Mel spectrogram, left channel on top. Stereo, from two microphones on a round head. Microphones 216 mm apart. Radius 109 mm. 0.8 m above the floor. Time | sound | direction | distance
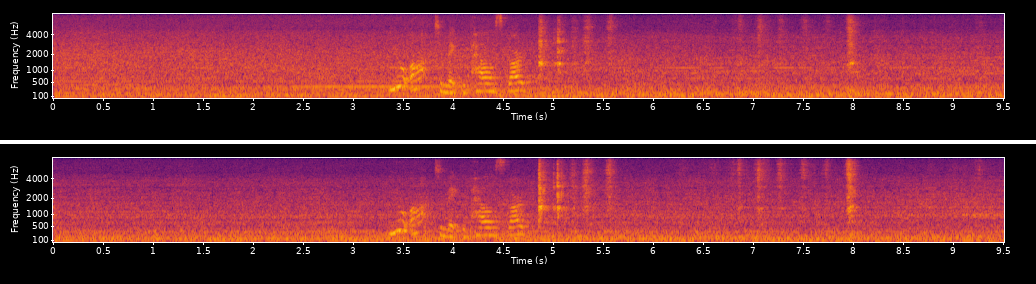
3.3 | a woman speaking | 25° left (ahead or behind) | 0.9 m
4.8 | chopping | 60° right (ahead or behind) | 4.5 m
